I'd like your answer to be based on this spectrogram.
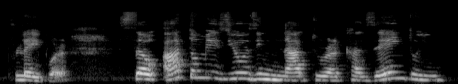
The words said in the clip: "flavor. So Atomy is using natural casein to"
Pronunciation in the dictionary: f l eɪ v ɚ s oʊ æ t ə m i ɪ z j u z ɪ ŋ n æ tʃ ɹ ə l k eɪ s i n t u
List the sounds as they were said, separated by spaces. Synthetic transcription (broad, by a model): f l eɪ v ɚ s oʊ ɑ t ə m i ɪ z j u z ɪ ŋ n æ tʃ ɹ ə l k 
